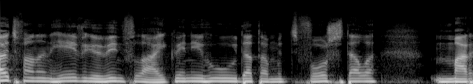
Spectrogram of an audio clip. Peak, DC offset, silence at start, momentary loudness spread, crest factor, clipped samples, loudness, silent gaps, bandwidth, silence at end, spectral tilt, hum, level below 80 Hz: -2 dBFS; under 0.1%; 0 s; 7 LU; 16 dB; under 0.1%; -20 LUFS; none; 9 kHz; 0 s; -7 dB/octave; none; -40 dBFS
